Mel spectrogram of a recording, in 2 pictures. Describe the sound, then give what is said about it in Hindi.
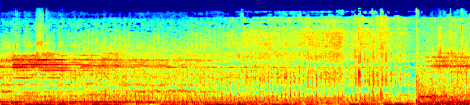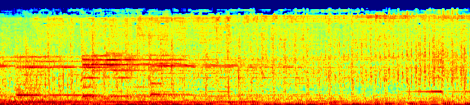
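An aircraft coming in to land after an operation gives a loud, steady engine roar with a heavy low thrumming drone and dense hum. It holds level throughout, with only a slight shift in tone midway. “ठीक है, landing की इजाजत दी जाती है। मैं land कर रहा हूं।”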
